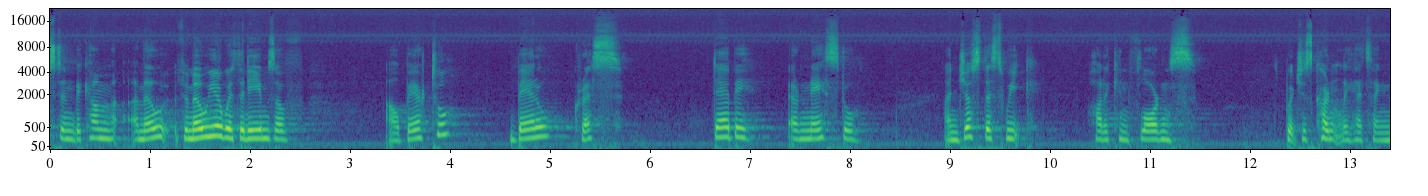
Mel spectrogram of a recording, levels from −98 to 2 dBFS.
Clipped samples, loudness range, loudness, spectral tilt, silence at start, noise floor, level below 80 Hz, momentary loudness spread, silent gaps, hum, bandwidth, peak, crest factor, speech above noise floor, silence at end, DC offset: under 0.1%; 7 LU; -24 LUFS; -4.5 dB/octave; 0 s; -54 dBFS; -54 dBFS; 15 LU; none; none; over 20 kHz; -6 dBFS; 20 dB; 31 dB; 0 s; under 0.1%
